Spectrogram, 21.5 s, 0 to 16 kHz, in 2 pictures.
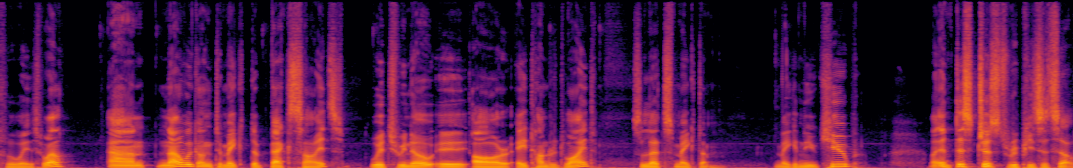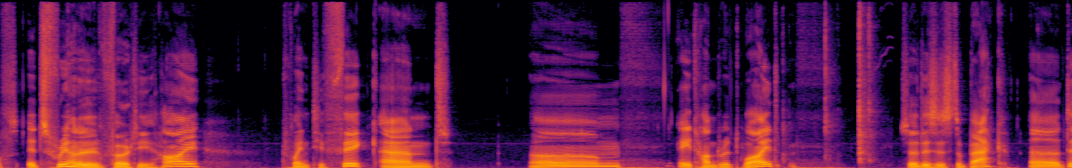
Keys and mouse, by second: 1.0 middle click, 1.6 middle click, 2.7 middle click, 3.8 middle click, 5.5 middle click, 6.0 middle click, 6.4 middle click, 6.8 shift+a, 10.5-14.5 drag, 11.6 3, 18.7 0, 19.6-20.2 middle drag, 20.9 ctrl+z, 21.1-21.4 middle drag.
